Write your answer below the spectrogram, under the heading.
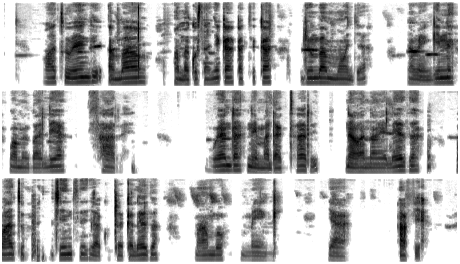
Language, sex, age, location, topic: Swahili, male, 25-35, Nakuru, health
